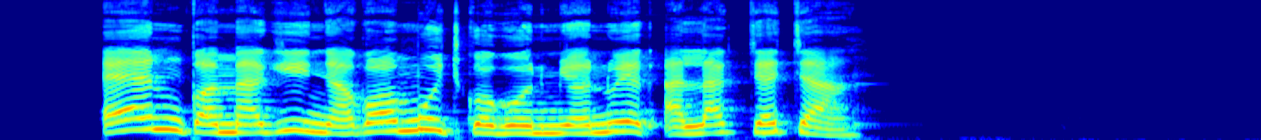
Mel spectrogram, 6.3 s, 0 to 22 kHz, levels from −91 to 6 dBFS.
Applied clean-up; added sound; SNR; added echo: neural mask model DeepFilterNet 3.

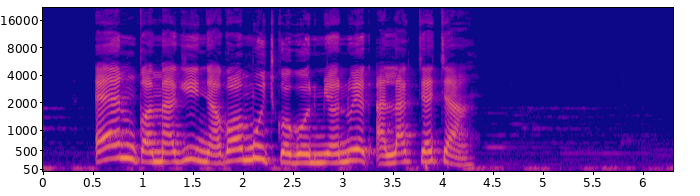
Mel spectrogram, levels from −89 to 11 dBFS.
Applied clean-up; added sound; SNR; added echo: none; none; none; none.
